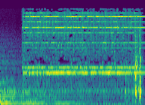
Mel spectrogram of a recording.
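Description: A telephone bell rings in one sustained, bright burst lasting about two seconds, fairly loud, with no voices and only a low hum underneath.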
